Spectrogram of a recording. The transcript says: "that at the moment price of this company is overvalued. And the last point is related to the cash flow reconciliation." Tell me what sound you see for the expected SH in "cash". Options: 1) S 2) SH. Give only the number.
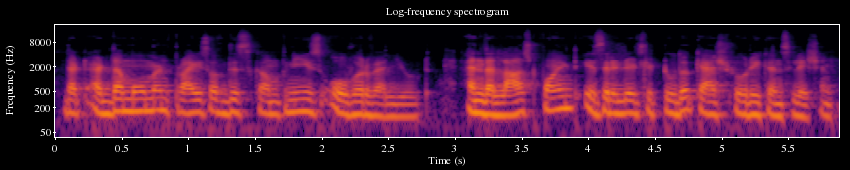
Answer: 2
